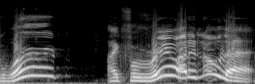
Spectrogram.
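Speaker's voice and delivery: high squeaky disbelief; mock surprise. Narrator replays hearing Def Jam, high mock amazement. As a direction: play it like it can't be true. His own awed reaction retold.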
